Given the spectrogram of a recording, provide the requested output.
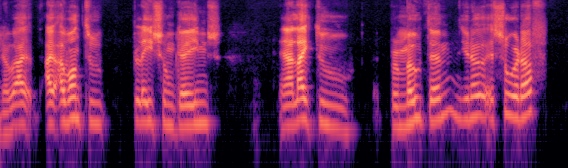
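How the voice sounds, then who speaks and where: A man with a high pitch talks at a moderate pace, his pitch varying an ordinary amount. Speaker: streamer and dock machine operator. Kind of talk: casual chat. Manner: halting, repeats words.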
